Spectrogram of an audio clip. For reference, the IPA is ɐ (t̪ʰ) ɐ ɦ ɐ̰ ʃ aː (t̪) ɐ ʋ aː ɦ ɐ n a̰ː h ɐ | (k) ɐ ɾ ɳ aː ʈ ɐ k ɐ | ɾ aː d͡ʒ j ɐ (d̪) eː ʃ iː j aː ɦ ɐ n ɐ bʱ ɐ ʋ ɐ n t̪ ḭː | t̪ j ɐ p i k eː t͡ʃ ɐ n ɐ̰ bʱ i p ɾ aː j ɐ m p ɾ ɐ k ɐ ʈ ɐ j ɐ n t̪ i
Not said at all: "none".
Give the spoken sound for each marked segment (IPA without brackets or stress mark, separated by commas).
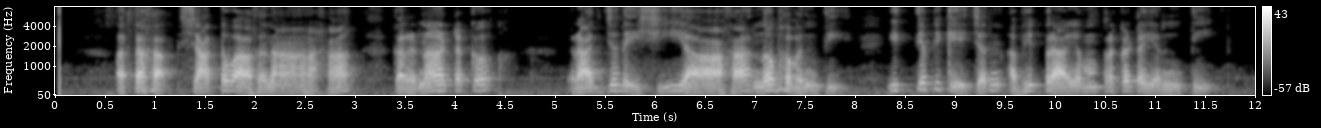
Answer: t̪, t̪, k, d̪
